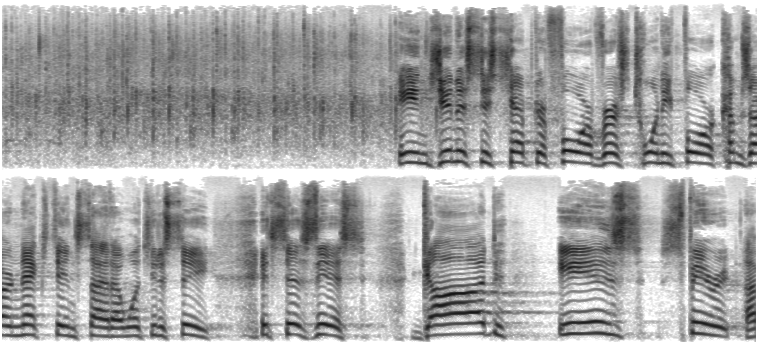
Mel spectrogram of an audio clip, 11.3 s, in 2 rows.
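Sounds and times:
audience clapping: 0.0 - 4.2
speech: 3.0 - 11.3.

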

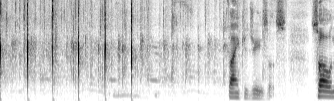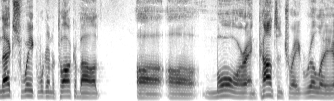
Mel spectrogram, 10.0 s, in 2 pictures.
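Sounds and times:
murmur of voices: 0.0 - 3.5
audience clapping in unison: 0.0 - 4.2
speech: 3.4 - 10.0.

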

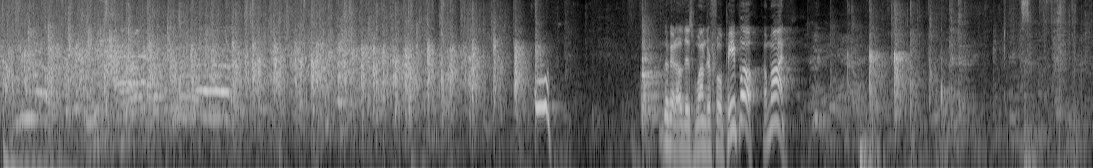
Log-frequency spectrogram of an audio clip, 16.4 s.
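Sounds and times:
church congregation applauding: 0.0 - 8.2, 12.7 - 14.5
speech: 10.0 - 12.0.

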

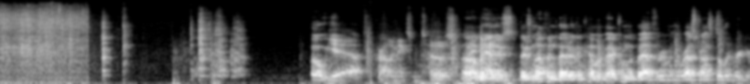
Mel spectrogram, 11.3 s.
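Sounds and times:
eggs frying in a pan with mushrooms, onions and cheese: 0.0 - 2.0
scraping and rasping: 2.8 - 3.8
speech: 4.7 - 11.2.

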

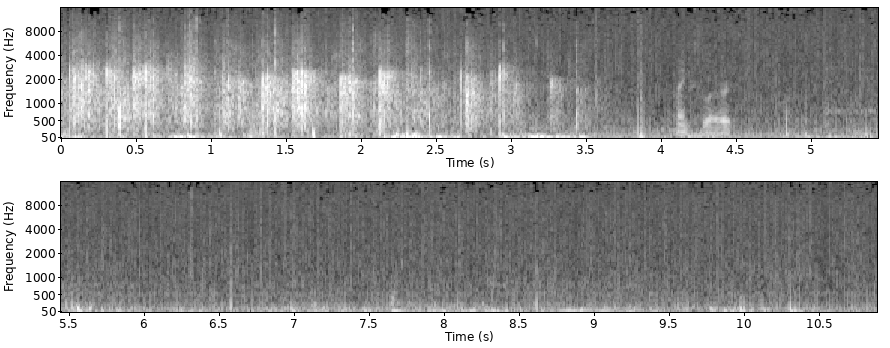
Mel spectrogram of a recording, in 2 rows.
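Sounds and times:
congregation at Lawson Road applauding to welcome a new member: 0.0 - 3.7.

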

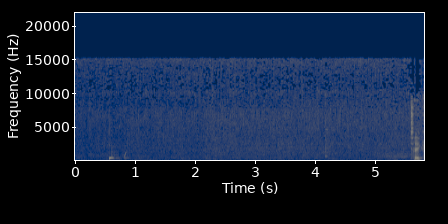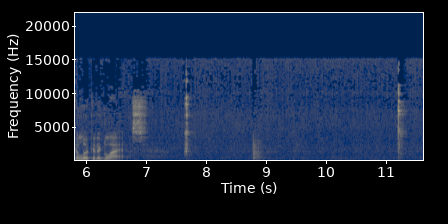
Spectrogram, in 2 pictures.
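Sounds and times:
cork popping: 0.5 - 1.1
whiskey pouring: 0.5 - 1.3
speech: 5.6 - 7.0.

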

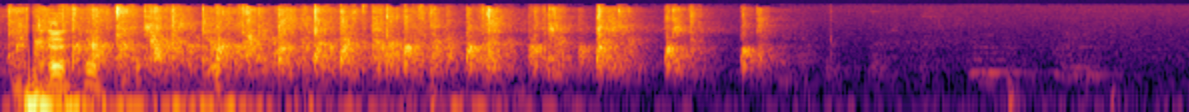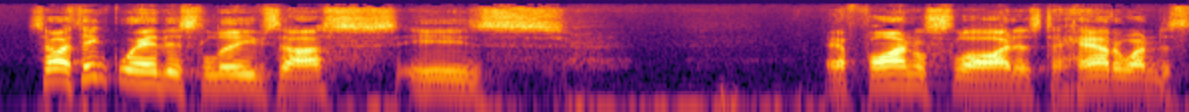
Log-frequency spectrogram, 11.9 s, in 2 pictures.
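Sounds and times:
audience applause: 0.0 - 4.0
speech: 0.2 - 0.8, 6.2 - 8.5, 10.1 - 11.8.

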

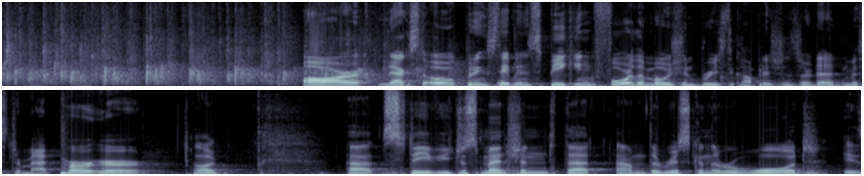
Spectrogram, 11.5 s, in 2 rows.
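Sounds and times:
round of applause: 0.0 - 3.5
speech: 2.0 - 11.4.

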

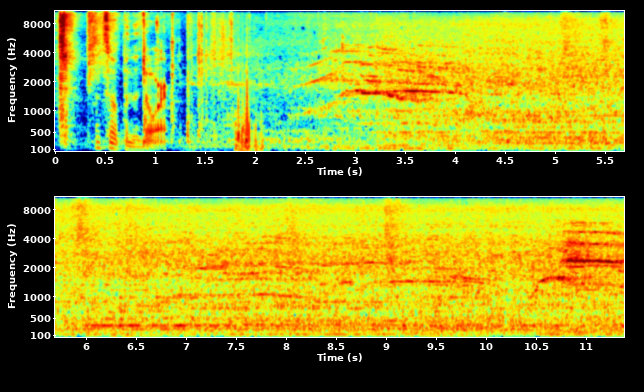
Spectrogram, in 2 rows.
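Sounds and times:
speech: 0.4 - 2.0
mousetrap-style roller coaster rumbling along its track: 1.5 - 11.3
thin high roller coaster wheel squeals: 2.4 - 11.3.

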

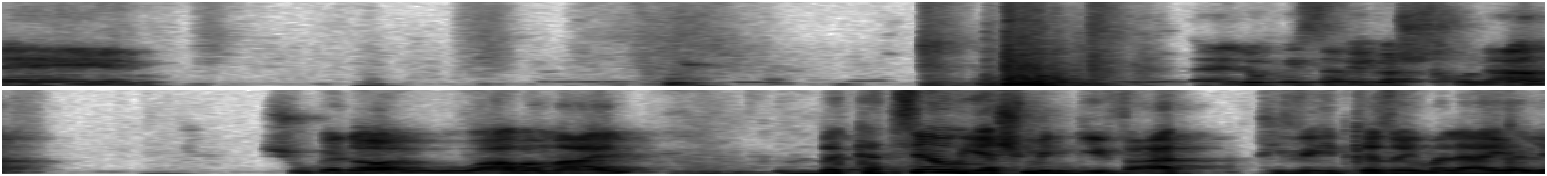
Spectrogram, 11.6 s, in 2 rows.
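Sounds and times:
door closing thud: 3.5 - 4.4
speech: 4.5 - 6.0, 6.8 - 11.5.

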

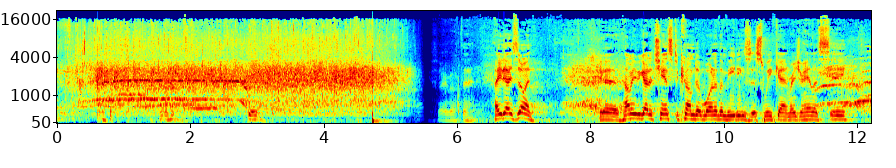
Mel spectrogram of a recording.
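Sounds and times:
audience applause welcoming a speaker to the stage: 0.0 - 5.5
speech: 6.1 - 7.3, 8.1 - 12.2.

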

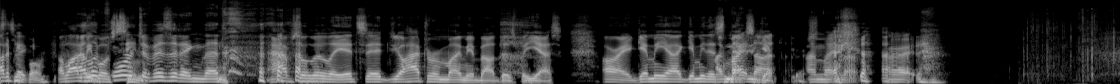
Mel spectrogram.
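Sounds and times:
laughter: 0.0 - 3.2, 5.0 - 5.4, 7.2 - 9.4
speech: 0.0 - 9.5
wrapping paper being torn and crinkled: 9.9 - 11.1.

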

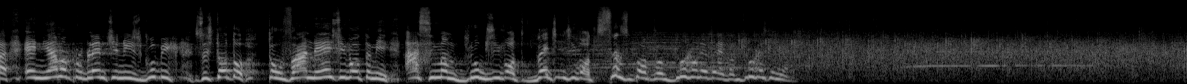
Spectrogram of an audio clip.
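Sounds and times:
speech: 0.0 - 8.1
audience applause: 5.9 - 11.8.

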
